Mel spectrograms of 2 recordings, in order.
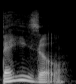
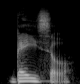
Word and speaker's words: basil: and in American English it would be pronounced basil with an a sound basil here's an example of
